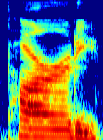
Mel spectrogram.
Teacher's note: So I'll rewrite that like par, D. The stress is on the first syllable, so I have time and length to say my par to get my R diphthong. Party. And then I have a light touch on D.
